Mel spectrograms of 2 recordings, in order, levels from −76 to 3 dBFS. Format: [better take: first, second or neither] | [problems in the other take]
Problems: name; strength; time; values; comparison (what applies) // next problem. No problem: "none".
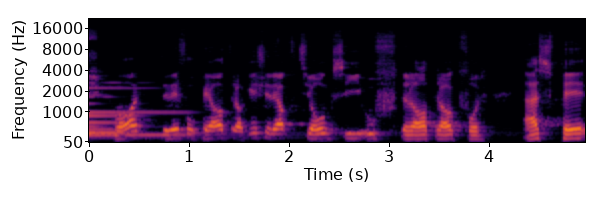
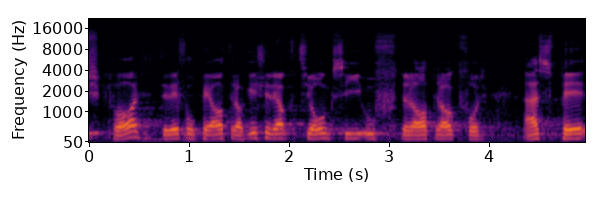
second | noise reduction (classical method log-MMSE)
